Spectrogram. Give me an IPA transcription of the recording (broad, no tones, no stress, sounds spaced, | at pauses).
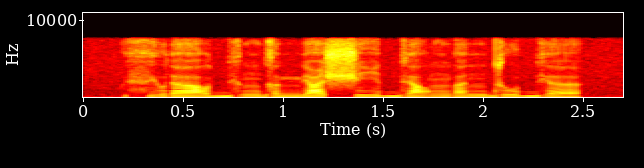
fʲ u ɾ ɜ lˠ bʲ ʌ ŋ ɡ ɜ mʲ ɑ ʃ i bʲ æ lˠ ŋ ɜ n d u bʲ ɜ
